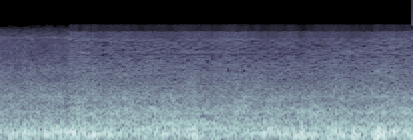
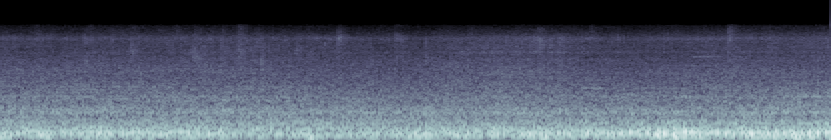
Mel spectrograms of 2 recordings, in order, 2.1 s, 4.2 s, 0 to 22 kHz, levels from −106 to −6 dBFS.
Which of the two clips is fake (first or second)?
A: first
